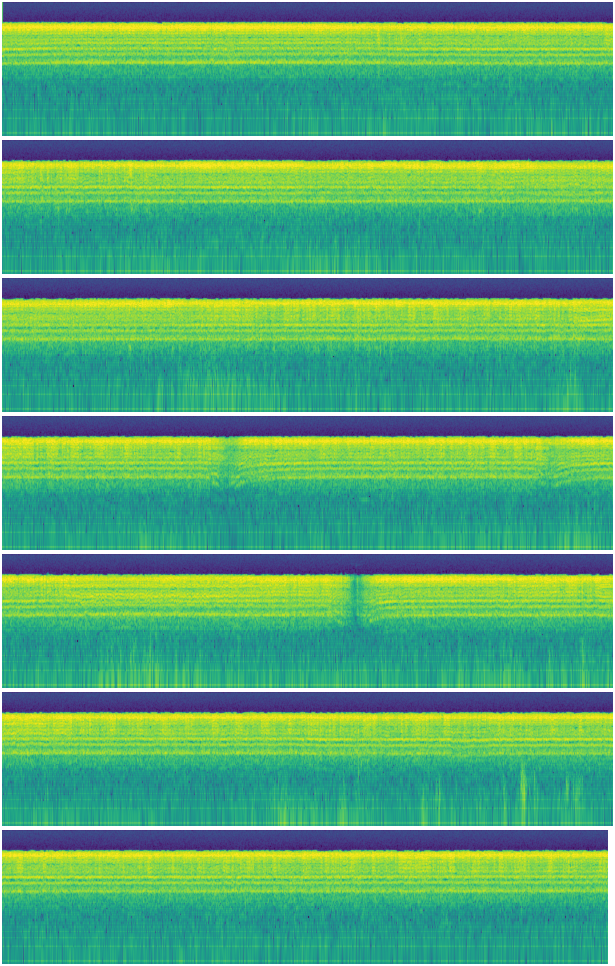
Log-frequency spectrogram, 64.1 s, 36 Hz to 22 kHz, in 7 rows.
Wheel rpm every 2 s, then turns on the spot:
160, 160, 160, 150, 150, 150, 150, 150, 150, 150, 150, 160, 160, 160, 160, 120, 160, 150, 150, 160, 130, 130, 160, 160, 150, 150, 150, 150, 150, 150, 150, 160.
none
